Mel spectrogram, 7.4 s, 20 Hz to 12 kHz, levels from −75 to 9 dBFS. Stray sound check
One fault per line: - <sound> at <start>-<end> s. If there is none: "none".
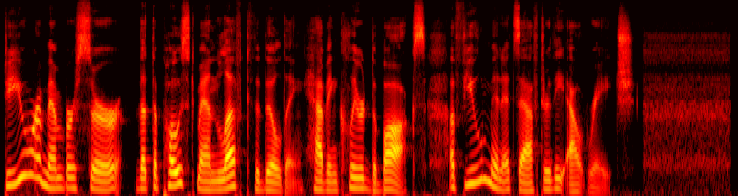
none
